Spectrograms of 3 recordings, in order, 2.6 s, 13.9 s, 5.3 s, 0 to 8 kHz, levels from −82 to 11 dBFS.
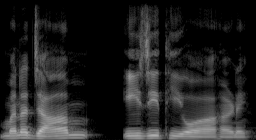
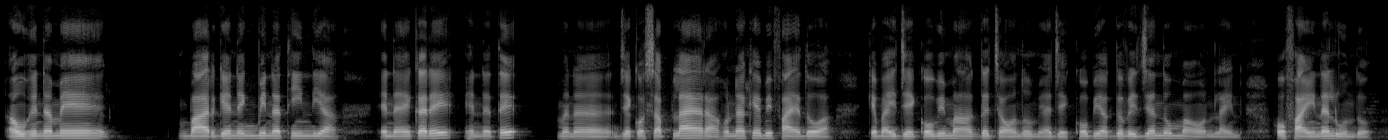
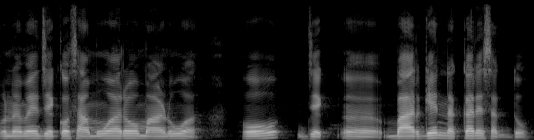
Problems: none marked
